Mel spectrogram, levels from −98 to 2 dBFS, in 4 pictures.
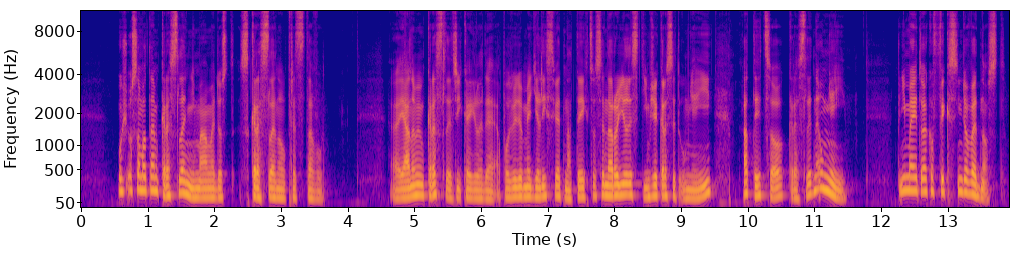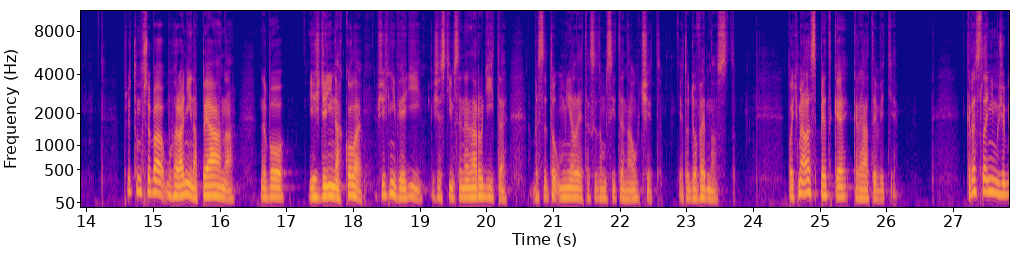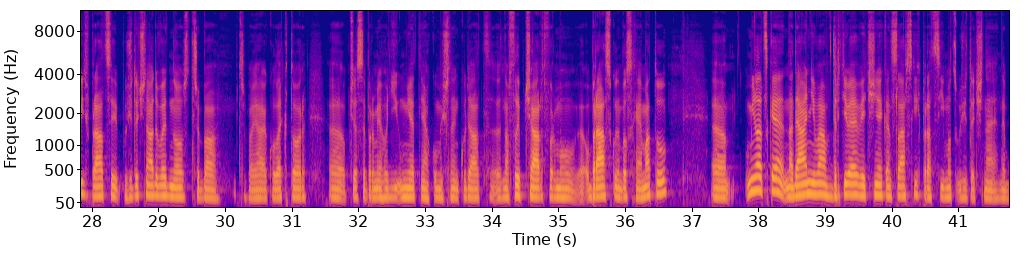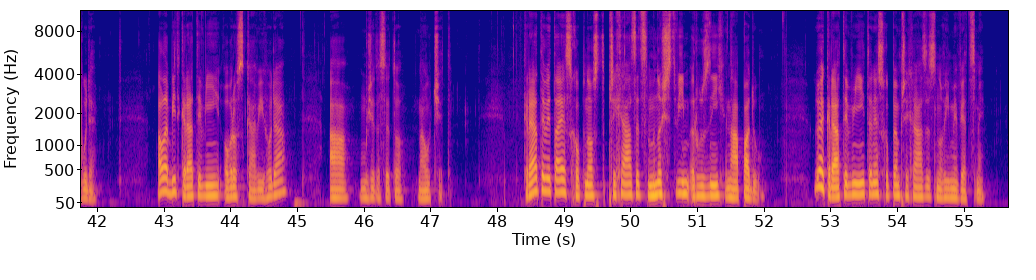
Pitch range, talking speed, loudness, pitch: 105-135 Hz, 150 wpm, -23 LUFS, 115 Hz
